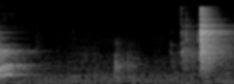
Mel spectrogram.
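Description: Mostly quiet, with a faint click about a second in. Near the end comes a sharp, loud clink as a hand-held lemon squeezer knocks against a metal cocktail shaker.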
